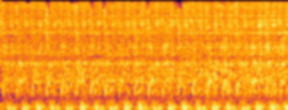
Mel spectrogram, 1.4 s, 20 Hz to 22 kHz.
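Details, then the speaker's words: 2000 Honda Rancher idling, sound heard at open dipstick/oil filler: rhythmic strong low chuffing pulses; owner suspects heavy blow-by from a worn-out engine, crankcase breather confirmed clear, shifter oil seal also being blown out. "Seems like there's a lot of excess blow by. Crankcase breather is free."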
